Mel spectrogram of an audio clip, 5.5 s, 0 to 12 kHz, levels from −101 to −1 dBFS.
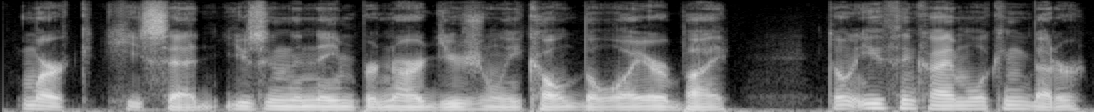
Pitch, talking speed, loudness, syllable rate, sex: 90 Hz, 210 wpm, -18 LUFS, 5.8 syllables/s, male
